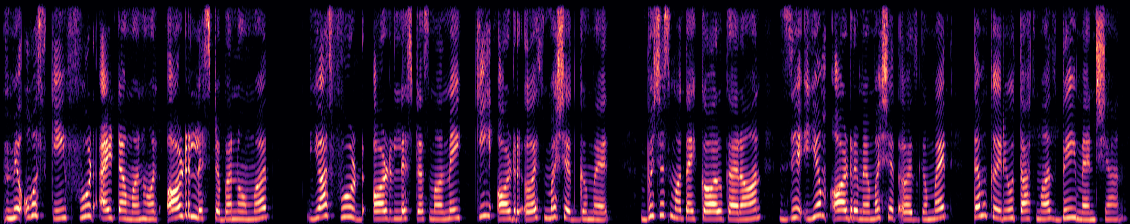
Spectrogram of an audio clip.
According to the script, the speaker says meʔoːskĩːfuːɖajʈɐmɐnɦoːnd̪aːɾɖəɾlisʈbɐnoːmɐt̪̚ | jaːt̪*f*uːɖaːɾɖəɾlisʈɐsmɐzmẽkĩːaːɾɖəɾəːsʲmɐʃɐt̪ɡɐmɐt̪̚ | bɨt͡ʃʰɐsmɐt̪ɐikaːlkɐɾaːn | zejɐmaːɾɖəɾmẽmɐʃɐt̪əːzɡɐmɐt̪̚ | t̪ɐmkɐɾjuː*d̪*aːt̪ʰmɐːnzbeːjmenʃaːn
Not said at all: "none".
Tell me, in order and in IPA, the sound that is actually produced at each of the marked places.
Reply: f, t̪

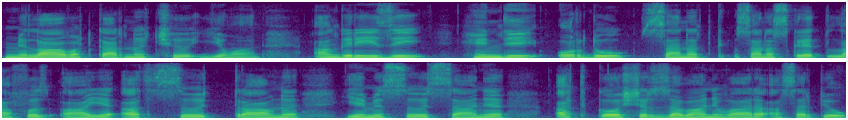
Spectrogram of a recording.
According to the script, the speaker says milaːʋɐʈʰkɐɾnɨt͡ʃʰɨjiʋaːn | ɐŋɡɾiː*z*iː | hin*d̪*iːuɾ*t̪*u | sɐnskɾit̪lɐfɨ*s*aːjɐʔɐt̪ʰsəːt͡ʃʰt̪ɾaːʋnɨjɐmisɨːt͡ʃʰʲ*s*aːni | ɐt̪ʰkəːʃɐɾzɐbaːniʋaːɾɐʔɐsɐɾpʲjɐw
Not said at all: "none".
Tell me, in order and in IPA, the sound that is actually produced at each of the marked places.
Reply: z, d̪, d̪, z, s

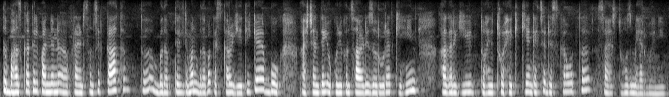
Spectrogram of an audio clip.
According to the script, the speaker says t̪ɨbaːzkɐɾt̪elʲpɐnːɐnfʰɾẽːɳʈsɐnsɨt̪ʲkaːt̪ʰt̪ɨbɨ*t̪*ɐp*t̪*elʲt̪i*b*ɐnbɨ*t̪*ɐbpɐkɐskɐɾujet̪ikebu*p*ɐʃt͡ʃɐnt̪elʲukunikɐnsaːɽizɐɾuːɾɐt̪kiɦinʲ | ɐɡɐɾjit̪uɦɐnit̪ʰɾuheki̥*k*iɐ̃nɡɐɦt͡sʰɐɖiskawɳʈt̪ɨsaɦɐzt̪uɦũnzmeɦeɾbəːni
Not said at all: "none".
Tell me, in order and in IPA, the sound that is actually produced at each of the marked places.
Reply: d̪, t̪, m, d̪, k, k

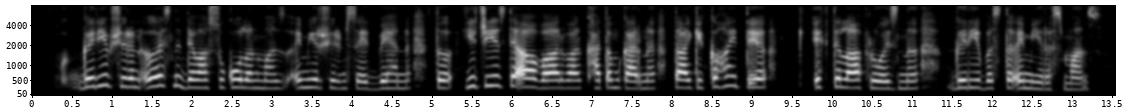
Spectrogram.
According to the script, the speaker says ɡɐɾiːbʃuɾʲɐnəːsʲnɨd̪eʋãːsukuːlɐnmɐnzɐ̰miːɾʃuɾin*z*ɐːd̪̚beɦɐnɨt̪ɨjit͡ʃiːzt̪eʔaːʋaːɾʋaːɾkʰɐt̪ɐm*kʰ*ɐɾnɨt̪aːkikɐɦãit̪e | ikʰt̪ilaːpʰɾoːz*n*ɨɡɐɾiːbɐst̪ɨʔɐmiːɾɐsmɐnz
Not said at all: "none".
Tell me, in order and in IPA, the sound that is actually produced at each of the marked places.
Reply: s, k, n

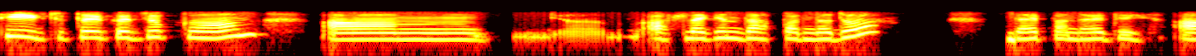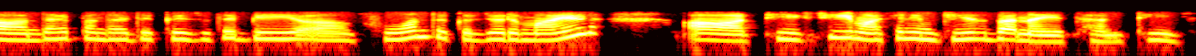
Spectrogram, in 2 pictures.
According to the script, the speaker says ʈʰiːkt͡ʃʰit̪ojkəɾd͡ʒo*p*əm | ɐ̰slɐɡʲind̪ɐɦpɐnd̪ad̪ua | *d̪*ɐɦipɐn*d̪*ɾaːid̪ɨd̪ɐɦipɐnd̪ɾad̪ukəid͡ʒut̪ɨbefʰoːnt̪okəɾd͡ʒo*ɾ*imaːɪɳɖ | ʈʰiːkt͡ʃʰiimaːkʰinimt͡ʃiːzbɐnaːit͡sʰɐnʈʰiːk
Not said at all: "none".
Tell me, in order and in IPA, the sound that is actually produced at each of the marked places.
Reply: k, d̪, d̪, ɾ

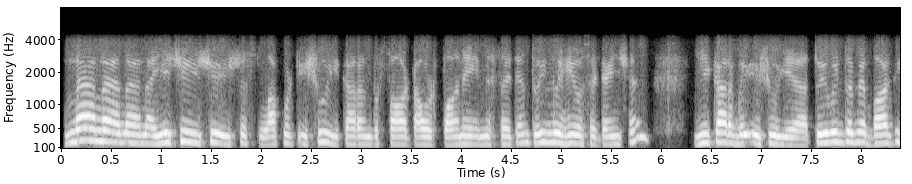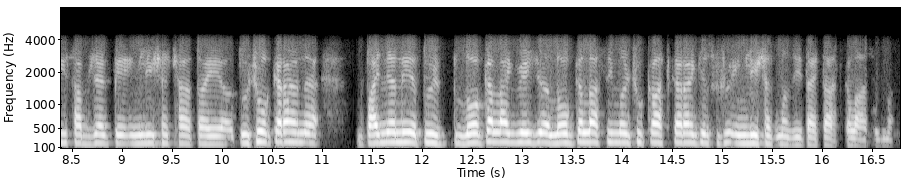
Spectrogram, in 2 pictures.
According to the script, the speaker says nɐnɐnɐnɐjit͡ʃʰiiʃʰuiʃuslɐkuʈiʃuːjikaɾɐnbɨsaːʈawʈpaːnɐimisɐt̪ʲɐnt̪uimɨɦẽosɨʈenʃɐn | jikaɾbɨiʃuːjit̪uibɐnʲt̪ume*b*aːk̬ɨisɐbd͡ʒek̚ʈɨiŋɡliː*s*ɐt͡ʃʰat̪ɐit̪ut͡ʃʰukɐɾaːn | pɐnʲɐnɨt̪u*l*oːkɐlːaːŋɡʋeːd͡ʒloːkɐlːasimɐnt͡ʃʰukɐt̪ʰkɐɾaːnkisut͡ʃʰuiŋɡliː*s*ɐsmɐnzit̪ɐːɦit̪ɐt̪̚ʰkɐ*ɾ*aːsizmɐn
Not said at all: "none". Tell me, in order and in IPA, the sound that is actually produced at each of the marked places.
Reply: b, ʃ, l, ʃ, l

